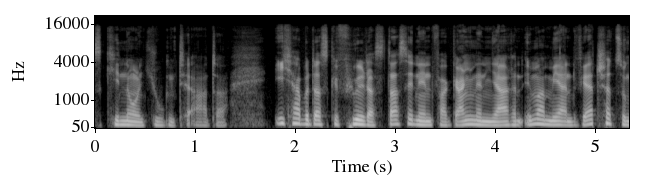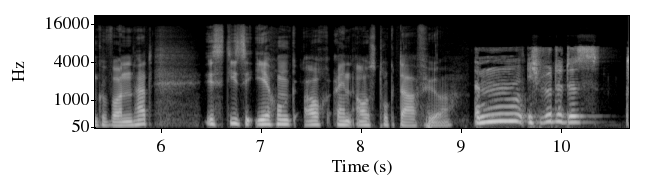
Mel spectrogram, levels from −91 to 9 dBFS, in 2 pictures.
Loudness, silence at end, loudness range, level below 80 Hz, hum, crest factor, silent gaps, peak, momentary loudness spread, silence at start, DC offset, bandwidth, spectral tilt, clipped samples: -22 LUFS; 0 s; 2 LU; -56 dBFS; none; 16 dB; none; -6 dBFS; 11 LU; 0 s; under 0.1%; 15.5 kHz; -5.5 dB/octave; under 0.1%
